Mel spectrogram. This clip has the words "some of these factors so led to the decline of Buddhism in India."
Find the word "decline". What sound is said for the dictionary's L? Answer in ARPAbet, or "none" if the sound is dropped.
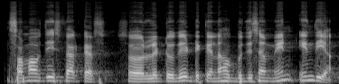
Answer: none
